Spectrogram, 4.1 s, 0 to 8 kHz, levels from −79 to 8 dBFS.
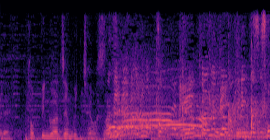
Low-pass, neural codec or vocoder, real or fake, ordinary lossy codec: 7.2 kHz; none; real; none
